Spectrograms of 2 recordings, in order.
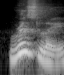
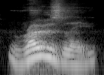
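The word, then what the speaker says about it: Wriothesley: the earl of southampton risley which was often pronounced rosely was just 19 at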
